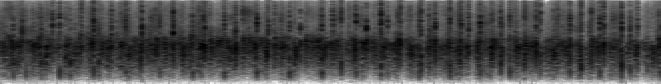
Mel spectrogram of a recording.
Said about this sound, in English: Oh, let's everyone clap for Gary because he loves our country.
